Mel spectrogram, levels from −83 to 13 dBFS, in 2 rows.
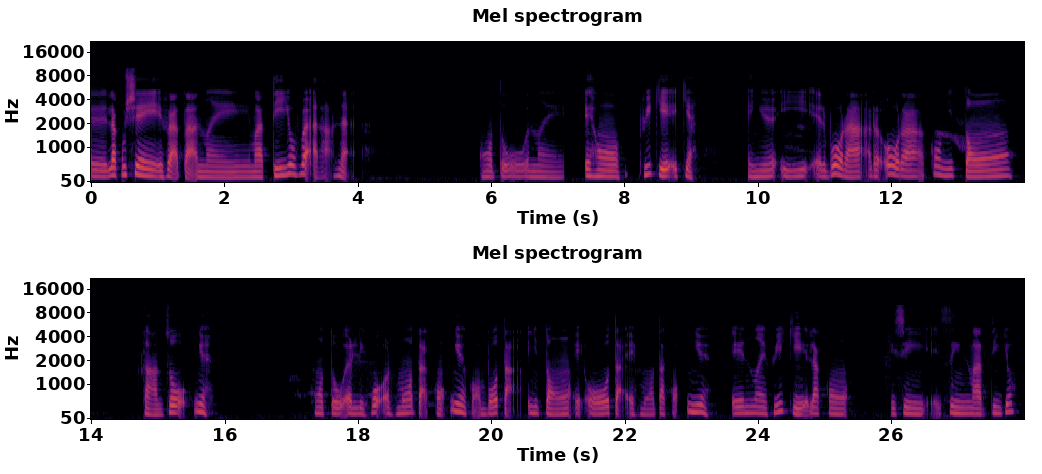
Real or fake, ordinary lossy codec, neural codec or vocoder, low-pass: real; AAC, 64 kbps; none; 9.9 kHz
